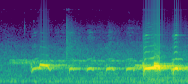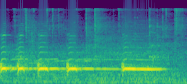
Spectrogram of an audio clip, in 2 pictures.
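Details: Zebra dove of the Bangkok type, singing vigorously for use as a lure. Short rising coos lead into a loud run of quick clipped notes, ending in a sustained steady coo.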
